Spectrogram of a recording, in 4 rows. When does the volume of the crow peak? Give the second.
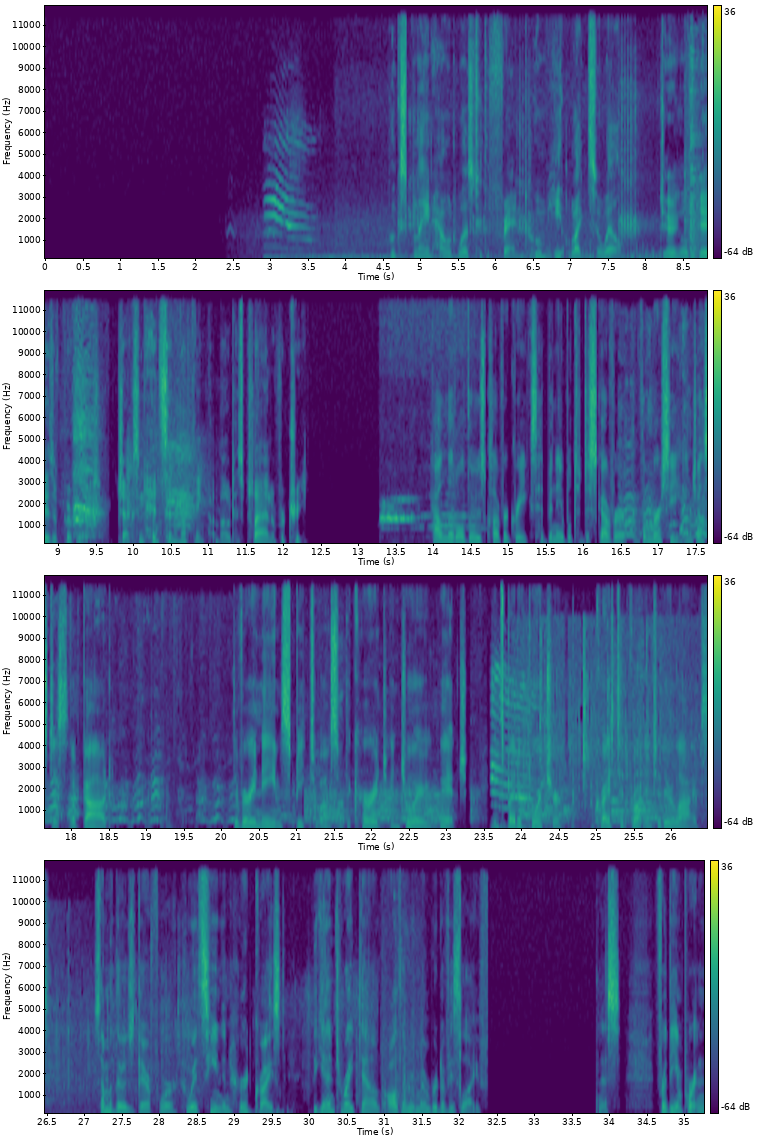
9 s.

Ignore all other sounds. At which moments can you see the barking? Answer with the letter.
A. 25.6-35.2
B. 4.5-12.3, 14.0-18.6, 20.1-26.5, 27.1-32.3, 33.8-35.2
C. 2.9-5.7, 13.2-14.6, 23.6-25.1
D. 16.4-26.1
D.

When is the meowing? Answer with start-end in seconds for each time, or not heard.
2.9-5.7, 13.2-14.6, 23.6-25.1.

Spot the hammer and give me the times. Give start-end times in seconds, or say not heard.
not heard.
